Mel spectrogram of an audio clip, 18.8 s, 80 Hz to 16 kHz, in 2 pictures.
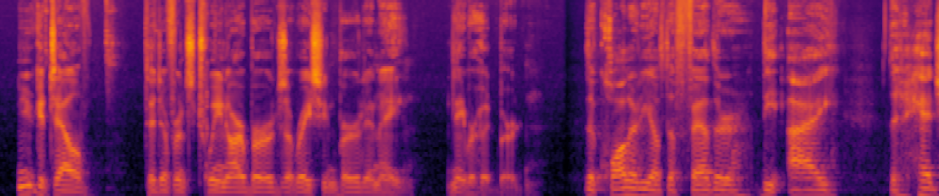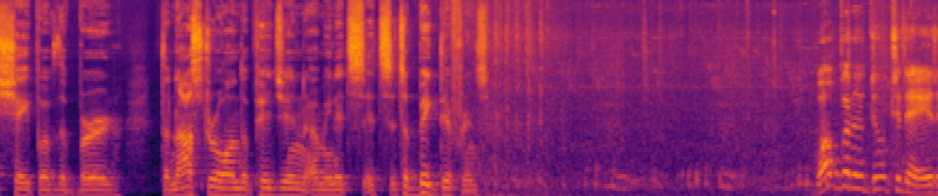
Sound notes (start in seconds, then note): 13.9 wings rustling; 14.0 pigeons cooing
